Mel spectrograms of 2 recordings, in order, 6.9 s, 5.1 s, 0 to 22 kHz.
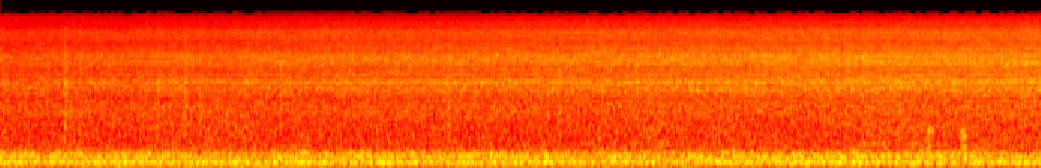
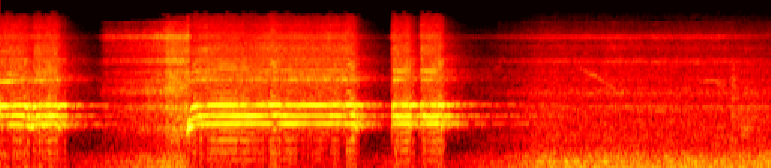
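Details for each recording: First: New vertical test boiler, pressure above 140 psi, main safety valve set around 150: loud continuous steady roaring hiss as the main valve lifts fully and blows off steam. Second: New vertical test boiler during first firing: loud chord-like whistle blasts in short bursts, then a lingering hiss from the leaking whistle valve.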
